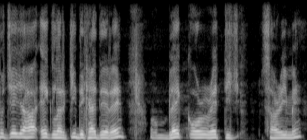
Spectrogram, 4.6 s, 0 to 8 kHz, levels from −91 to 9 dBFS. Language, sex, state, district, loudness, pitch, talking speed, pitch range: Hindi, male, Arunachal Pradesh, Longding, -16 LUFS, 175 Hz, 170 wpm, 165-195 Hz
